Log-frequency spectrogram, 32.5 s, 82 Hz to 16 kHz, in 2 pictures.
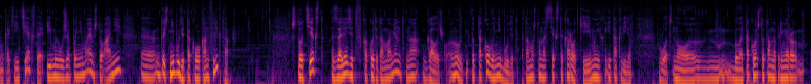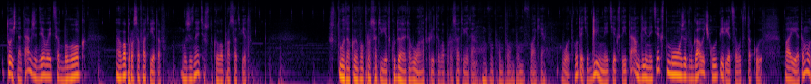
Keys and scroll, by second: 4.4 super+a, 4.6 super+c, 5.1 super+v, 5.4 super+v, 6.2 super+z, 13.5 super+z, 29.7 super+z.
